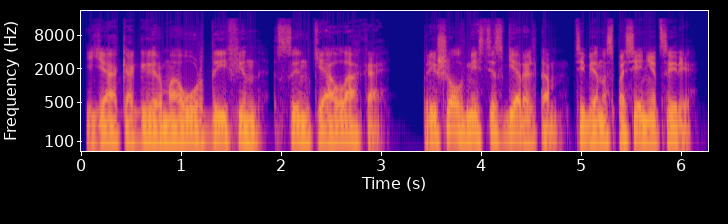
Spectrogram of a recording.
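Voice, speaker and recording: Man reading a calm steadfast young knight. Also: on the low side, no room sound, studio quality, natural voice. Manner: calm, measured.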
